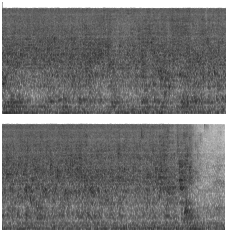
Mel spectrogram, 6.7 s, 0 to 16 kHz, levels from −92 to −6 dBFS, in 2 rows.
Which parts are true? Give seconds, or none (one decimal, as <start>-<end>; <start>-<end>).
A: 0.0-2.4; 4.1-4.6; 5.1-5.9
